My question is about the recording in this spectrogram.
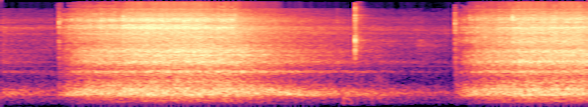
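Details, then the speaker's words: Hair dryer after repair, having earlier lacked speed, heated weakly and smelled: a steady airy whoosh and even motor whir, stopping and restarting cleanly on every setting combination; normal operation. "berfungsi di setiap kombinasi, tidak ada masalah Perangkat kita sudah selesai, sudah siap."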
